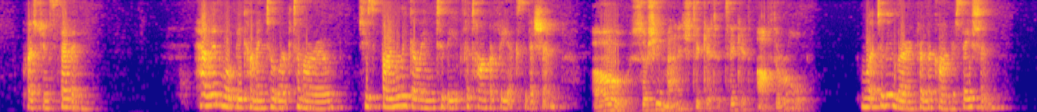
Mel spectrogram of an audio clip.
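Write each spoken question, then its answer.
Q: What do we learn from the conversation?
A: Helen got a ticket to the photography exhibition.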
